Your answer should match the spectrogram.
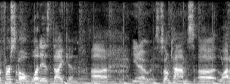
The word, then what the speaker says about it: Daikin: of all what is daikin you know sometimes a lot of folks when they first see the word they don't even know how to pronounce it Dakin Dyke and what what is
